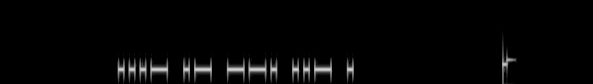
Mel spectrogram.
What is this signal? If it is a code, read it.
Morse code, heard as a keyed tone, about 22 wpm, 700 Hz. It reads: VAGUE
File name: practice / 22wpm / 5 Letter Words - First 3 Letters Given - 22wpm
